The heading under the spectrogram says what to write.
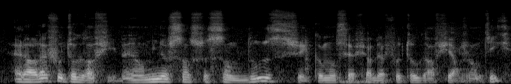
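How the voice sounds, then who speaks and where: Speaking at a fairly quick pace with hardly any pauses, a man uses a fairly low pitch with ordinary pitch variation. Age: 60s. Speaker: retired amateur photographer. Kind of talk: documentary interview; giving directions during photo shoot. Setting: home photo studio. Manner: hesitant, many filler words.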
